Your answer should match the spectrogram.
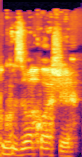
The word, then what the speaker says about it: Kuziva Kwashe: So Kuziva Kwashe, it's I'll spell it out for you guys so you can picture how it's written. It's spelled KUZIVAKWASHE. So the pronunciation is Kuzivakwashe.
